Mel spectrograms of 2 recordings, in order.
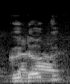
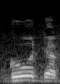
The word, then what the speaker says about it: Gudeg: Gudug. Gudeg.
